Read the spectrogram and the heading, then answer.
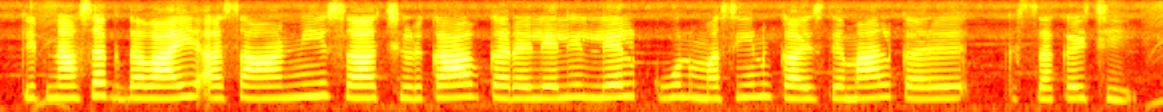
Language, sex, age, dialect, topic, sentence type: Maithili, female, 18-24, Angika, agriculture, question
